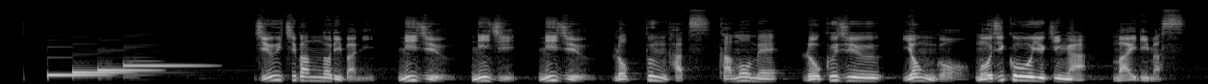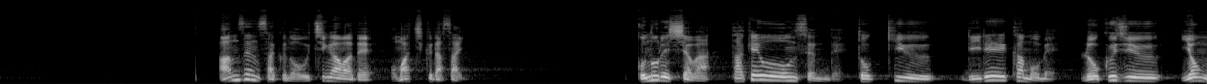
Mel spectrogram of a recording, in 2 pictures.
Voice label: 11番のりば接近予告放送; かもめ64号 門司港行き; 入線の概ね4～5分前に流れます。; shin omura

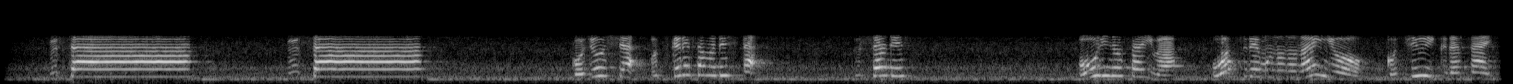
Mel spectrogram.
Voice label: 全ホーム 到着放送; 宇佐; 旧放送はJACROS簡易型で、のりばパーツが旧タイプでした。

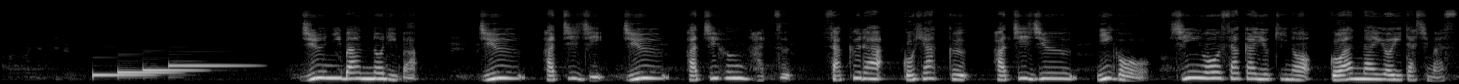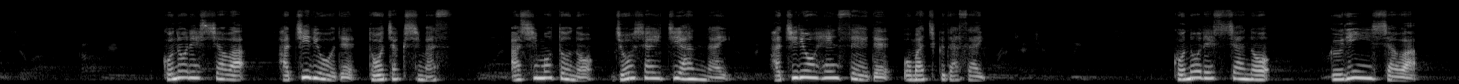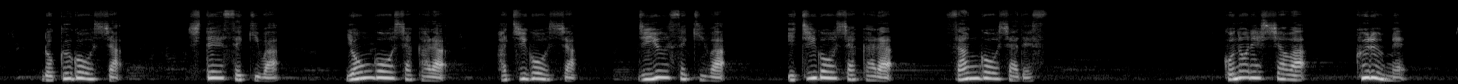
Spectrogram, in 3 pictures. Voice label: のりば案内放送, 新幹線ホーム; 12番のりば案内放送（さくら582号 新大阪行き）※三原停車; ⇒三原に停車する、臨時のさくら号です。; kumamoto

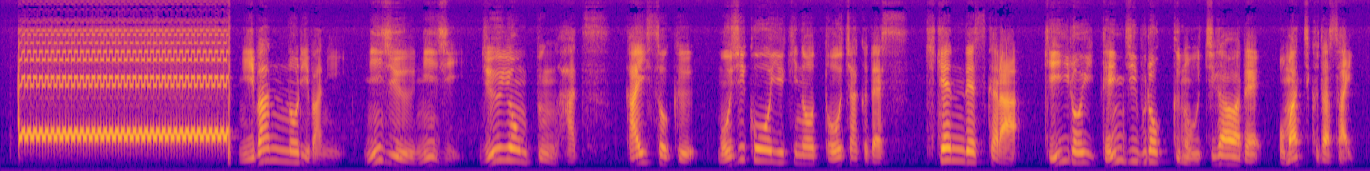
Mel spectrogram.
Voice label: 接近放送＋ベル 男声; JACROS簡易型

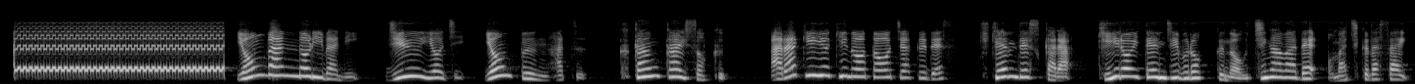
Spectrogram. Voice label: 4番のりば接近放送（区間快速 荒木行き）

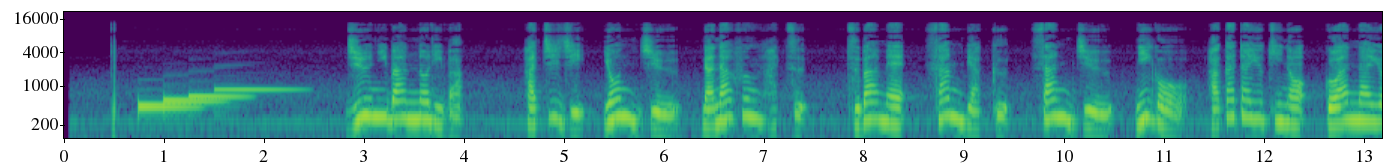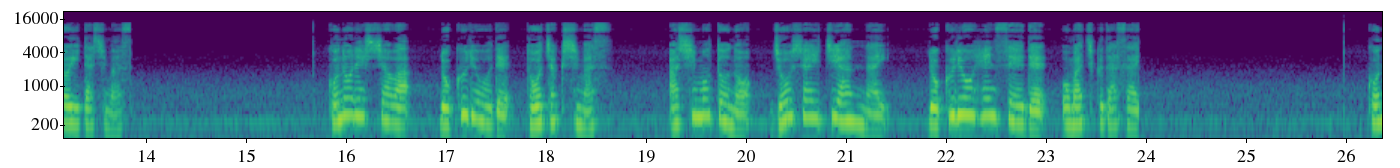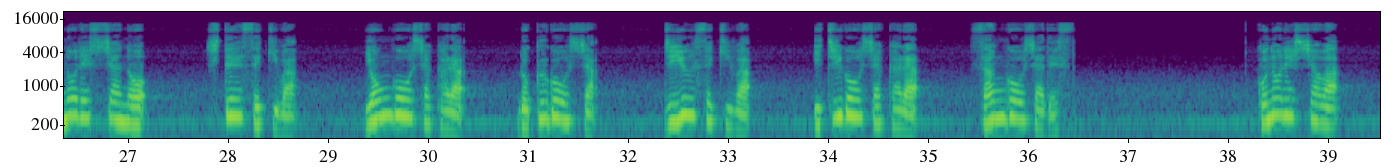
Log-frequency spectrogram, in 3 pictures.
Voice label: 12番のりば案内放送, 新幹線ホーム; 新鳥栖; つばめ332号 博多行き; 博多で「みずほ602号 新大阪行き」に接続

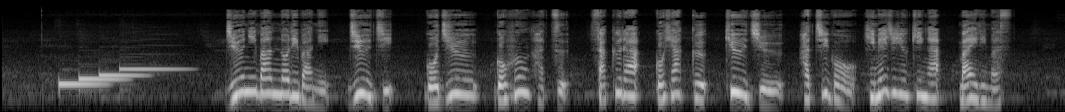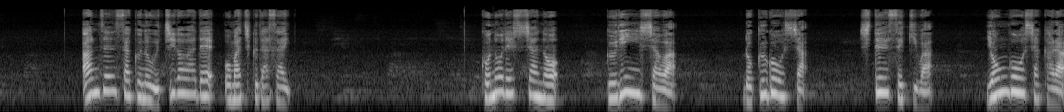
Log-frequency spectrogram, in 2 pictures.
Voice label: のりば予告放送, 新幹線ホーム; 12番のりば予告放送（さくら598号 姫路行き）; kumamoto

